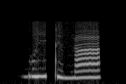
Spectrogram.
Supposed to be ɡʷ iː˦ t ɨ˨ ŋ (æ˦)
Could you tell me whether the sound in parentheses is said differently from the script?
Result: yes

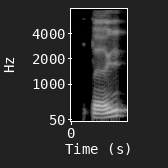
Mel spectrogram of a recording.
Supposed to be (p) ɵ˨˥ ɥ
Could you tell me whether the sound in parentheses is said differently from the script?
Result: no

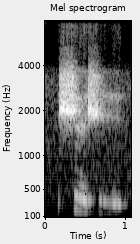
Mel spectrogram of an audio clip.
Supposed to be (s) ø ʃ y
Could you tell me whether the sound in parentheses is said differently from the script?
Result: yes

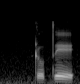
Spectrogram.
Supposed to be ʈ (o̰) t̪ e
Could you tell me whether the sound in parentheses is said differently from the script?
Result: yes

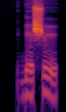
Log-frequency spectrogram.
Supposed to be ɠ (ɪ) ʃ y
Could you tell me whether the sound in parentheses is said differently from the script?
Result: no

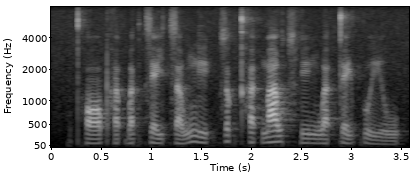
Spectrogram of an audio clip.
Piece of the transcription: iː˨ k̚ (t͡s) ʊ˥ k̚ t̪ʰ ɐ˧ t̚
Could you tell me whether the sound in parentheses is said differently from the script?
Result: no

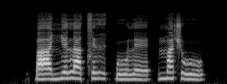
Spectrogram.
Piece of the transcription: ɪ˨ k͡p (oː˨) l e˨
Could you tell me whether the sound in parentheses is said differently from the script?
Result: yes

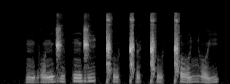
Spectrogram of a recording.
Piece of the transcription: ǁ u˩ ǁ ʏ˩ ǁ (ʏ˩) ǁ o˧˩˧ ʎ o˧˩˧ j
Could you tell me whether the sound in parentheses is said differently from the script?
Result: yes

